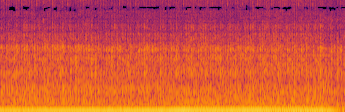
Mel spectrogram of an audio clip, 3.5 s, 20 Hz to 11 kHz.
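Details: Roughly 30-year-old BMW diesel idling after being revived from a no-start. Steady, even low rumble with no knocks or misses, and no clunks as the automatic is put into drive and reverse: normal idle.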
